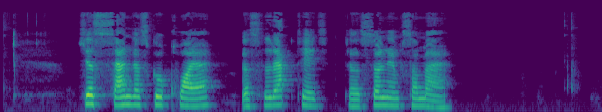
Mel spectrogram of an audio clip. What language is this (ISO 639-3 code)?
eng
